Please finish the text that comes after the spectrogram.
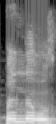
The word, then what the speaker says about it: Pinnell: in a case popularly referred to as the Pinnell's case. Pinnell is spelled P-I-N-N-E-L, apostrophe S.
